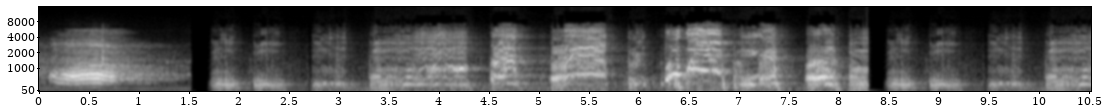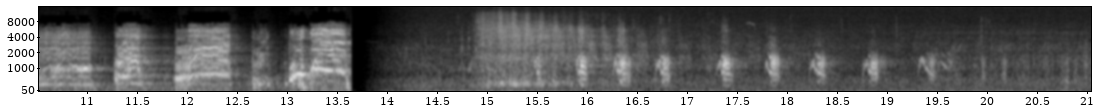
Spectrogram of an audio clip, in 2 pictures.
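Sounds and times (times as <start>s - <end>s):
farm animal calling: 15.8s - 20.3s.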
